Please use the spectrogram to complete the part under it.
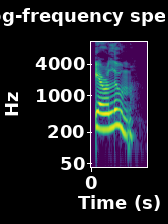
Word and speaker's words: heirloom: Sen så berättar de också om vad hero, eller heirloom, så uttalas det väl, jewelry är.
